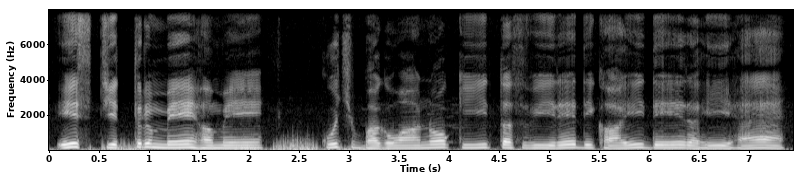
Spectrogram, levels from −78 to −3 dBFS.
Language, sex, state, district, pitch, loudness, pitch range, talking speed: Hindi, male, Uttar Pradesh, Saharanpur, 155 Hz, -15 LUFS, 145-170 Hz, 95 wpm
